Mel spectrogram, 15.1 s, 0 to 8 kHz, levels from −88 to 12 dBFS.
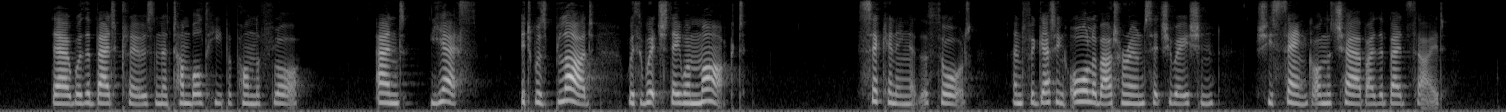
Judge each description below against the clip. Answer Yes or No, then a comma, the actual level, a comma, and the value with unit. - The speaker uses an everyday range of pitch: No, narrow, 1.7 semitones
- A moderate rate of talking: Yes, average, 160 wpm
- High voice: Yes, high, 245 Hz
